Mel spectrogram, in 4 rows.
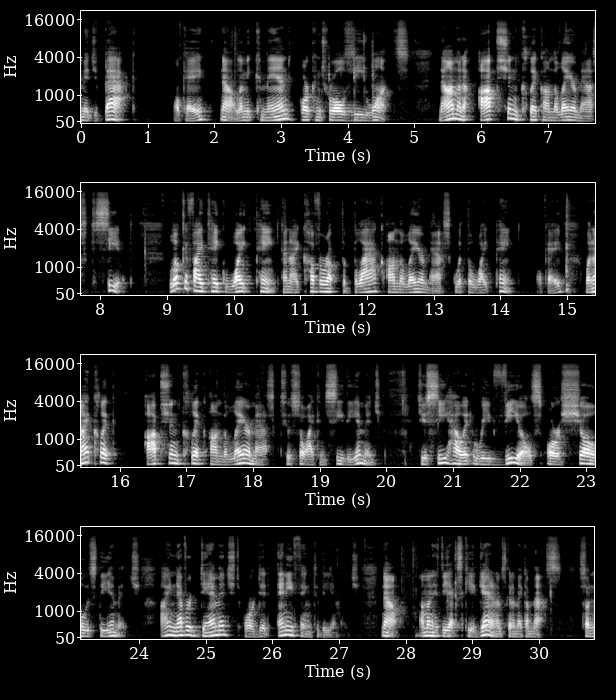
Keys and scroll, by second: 3.9 super+z, 28.4 x.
